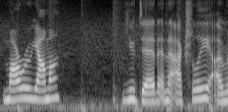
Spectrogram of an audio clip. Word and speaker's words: Maruyama: on Hannah did I get your name SP pronounced right maruyama you did and actually I'm no one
